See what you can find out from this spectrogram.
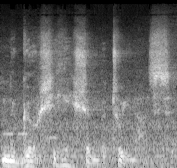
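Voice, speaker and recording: An actor voicing a calm, scheming game villain of cosmic intellect, speaking in a formal, theatrical, condescending manner. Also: male voice, low-pitched, slow pace, echoey room. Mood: smug, coaxing. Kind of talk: scripted video game villain monologue. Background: music.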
